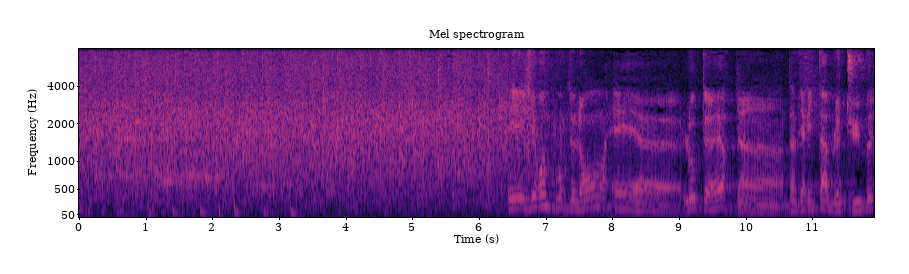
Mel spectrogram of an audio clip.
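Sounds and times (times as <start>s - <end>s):
audience applause: 0.0s - 7.3s
speech: 6.4s - 11.9s.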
